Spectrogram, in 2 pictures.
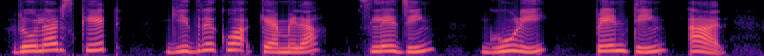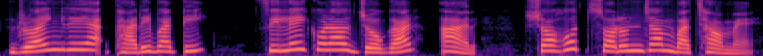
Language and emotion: Santali, neutral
